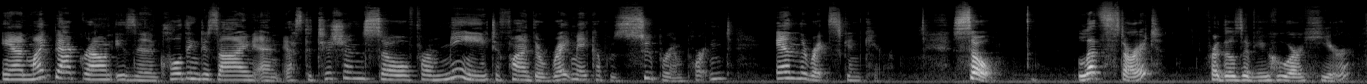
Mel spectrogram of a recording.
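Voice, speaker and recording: An ordinary speaking voice at a fairly slow pace, lively intonation and big swings in loudness. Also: woman, fairly high pitch for a woman. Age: 60s. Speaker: makeup consultant. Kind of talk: makeup tutorial. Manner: casual, chatty.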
